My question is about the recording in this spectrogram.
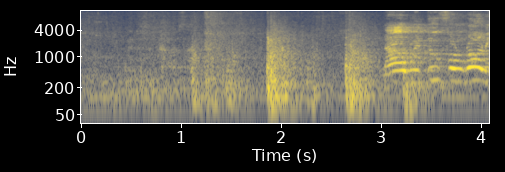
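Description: Three thuds of a gymnast's feet and hands striking a carpeted spring floor during a tumbling skill, spaced a little under a second apart.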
